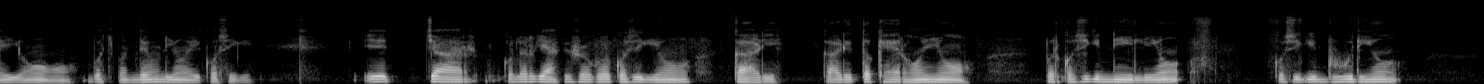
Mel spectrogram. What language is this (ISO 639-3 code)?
jns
